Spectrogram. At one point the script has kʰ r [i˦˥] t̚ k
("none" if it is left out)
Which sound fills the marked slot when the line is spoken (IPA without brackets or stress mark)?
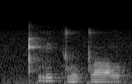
i˥˩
